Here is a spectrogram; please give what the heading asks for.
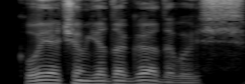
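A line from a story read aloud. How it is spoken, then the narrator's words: Gloomy pronouncement. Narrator (Russian): мрачно изрек Сэм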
